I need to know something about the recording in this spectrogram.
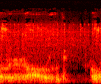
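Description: Deep guttural death-metal growl vocals: one growled phrase that breaks off about a second and a half in, then starts again just before the end.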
